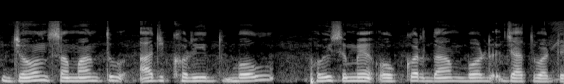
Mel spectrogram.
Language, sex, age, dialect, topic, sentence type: Bhojpuri, male, 18-24, Northern, banking, statement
